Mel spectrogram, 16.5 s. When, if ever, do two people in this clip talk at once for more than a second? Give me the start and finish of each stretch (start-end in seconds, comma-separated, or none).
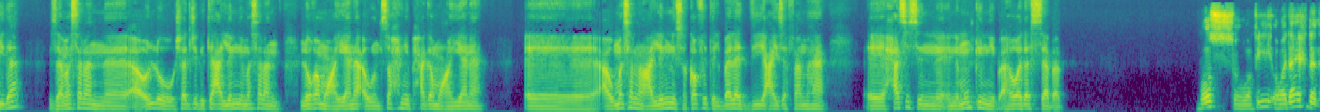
none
